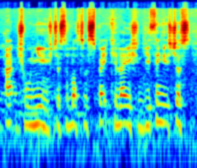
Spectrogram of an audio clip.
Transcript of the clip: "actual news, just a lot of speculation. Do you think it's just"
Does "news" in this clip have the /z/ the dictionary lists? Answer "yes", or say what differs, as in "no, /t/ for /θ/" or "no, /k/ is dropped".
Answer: yes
